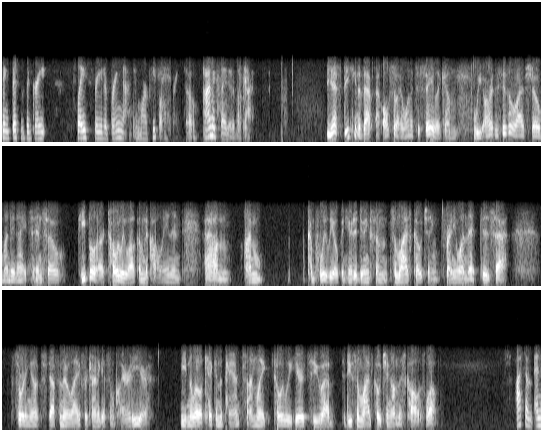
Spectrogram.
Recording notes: call in radio show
